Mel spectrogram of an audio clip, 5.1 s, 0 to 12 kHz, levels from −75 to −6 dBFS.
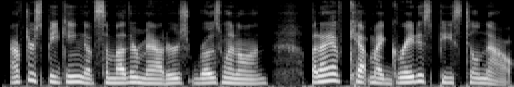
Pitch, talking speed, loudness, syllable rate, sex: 185 Hz, 210 wpm, -17 LUFS, 5.3 syllables/s, female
